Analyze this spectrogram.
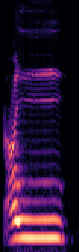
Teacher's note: After that, there is letter ayn with dhamma, followed by empty waw, which makes it a waw mad. So sound of ayn will be stretched 2 counts.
